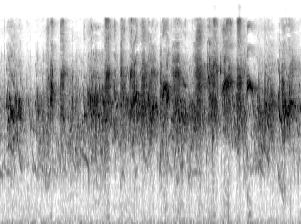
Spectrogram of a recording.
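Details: Budgerigars, Australian parrots kept as pets, chattering together: a dense, continuous warble of squawks, chirps and scratchy twitters, steady throughout with brief louder accents.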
